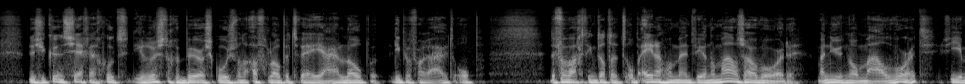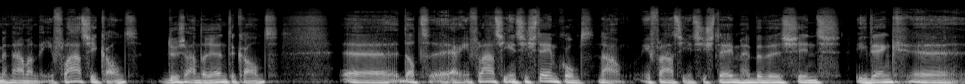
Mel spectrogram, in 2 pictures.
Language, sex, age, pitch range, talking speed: Dutch, male, 50-69, 85-105 Hz, 195 wpm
